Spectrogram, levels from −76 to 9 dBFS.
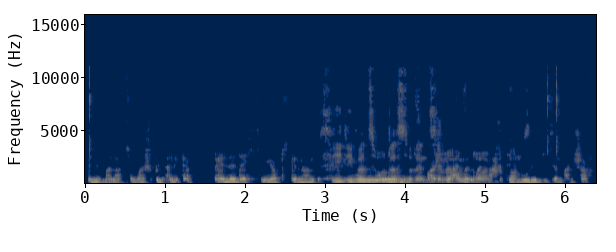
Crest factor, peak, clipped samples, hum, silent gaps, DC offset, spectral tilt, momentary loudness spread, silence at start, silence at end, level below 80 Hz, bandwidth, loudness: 18 dB; -12 dBFS; under 0.1%; none; none; under 0.1%; -7.5 dB/octave; 15 LU; 0.05 s; 0.1 s; -58 dBFS; 11.5 kHz; -29 LUFS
